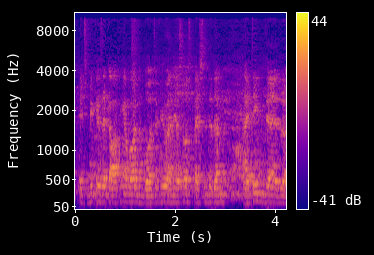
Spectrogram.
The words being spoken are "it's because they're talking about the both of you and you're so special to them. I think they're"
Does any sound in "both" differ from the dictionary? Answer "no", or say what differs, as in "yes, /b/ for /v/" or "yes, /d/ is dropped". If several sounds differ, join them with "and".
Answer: yes, /t/ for /θ/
